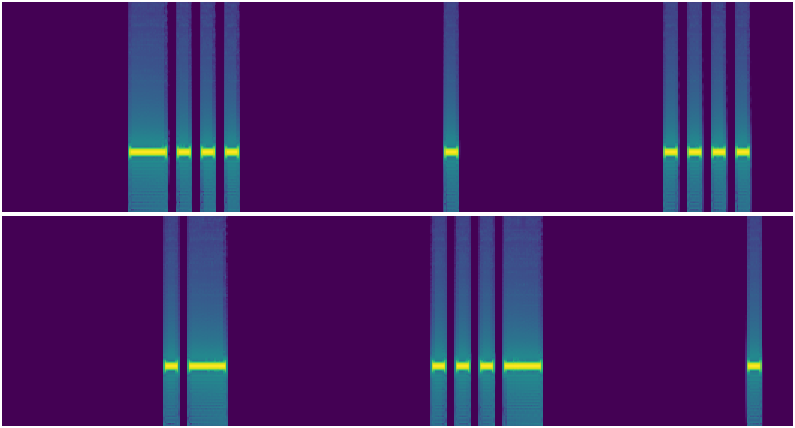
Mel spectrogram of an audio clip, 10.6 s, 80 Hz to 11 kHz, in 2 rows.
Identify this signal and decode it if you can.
Morse code, heard as a keyed tone, about 15 wpm, spaced as for 5 wpm, 1000 Hz. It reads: BEHAVE
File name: 5wpm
